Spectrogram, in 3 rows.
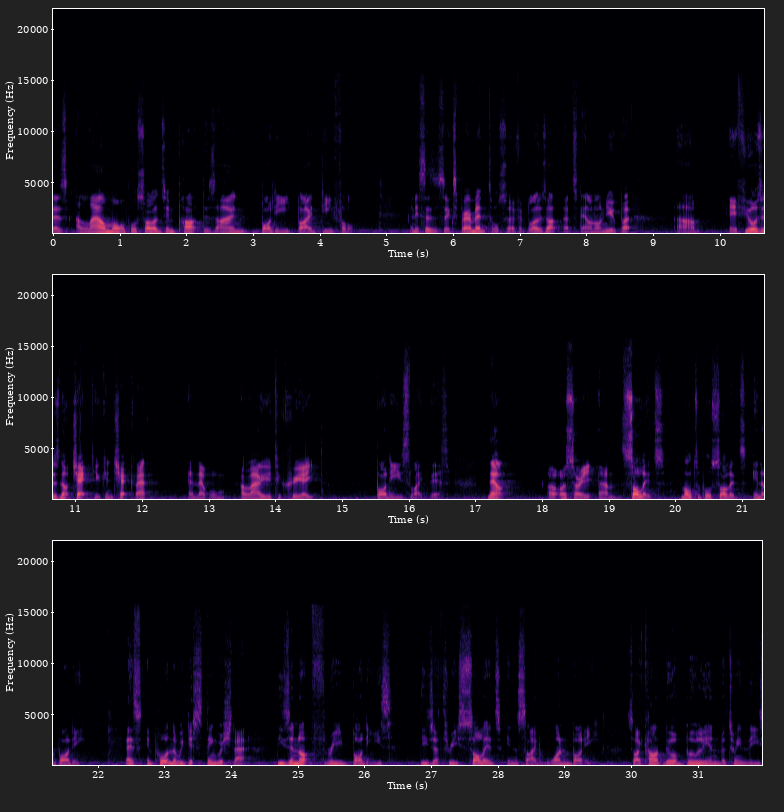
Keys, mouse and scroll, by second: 14.0-14.7 scroll down 2, 14.7 middle click, 15.9-18.1 middle drag.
